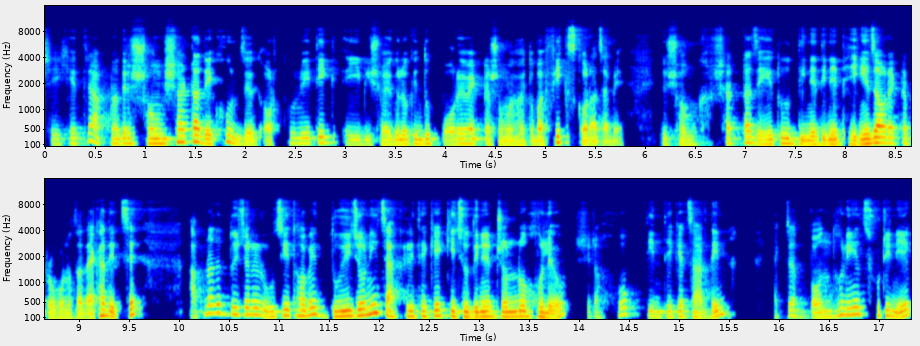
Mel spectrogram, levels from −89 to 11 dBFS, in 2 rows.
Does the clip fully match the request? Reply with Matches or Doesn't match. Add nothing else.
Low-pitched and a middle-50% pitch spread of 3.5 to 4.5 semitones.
Matches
